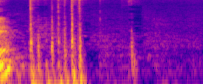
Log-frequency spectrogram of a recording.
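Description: Computer keyboard typing: a quick run of key clicks in the first second, then one more click a little later.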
